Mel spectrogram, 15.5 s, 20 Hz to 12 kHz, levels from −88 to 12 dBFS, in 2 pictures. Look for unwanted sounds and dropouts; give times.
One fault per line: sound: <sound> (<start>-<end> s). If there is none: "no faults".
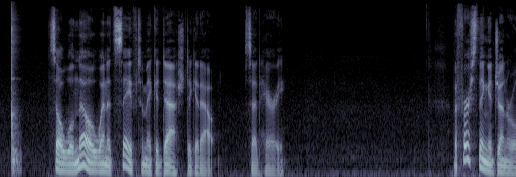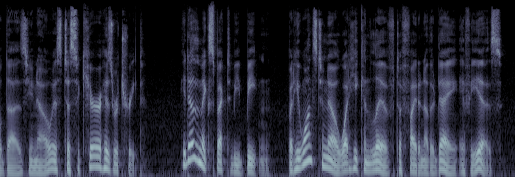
sound: tap (0.2-0.3 s)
